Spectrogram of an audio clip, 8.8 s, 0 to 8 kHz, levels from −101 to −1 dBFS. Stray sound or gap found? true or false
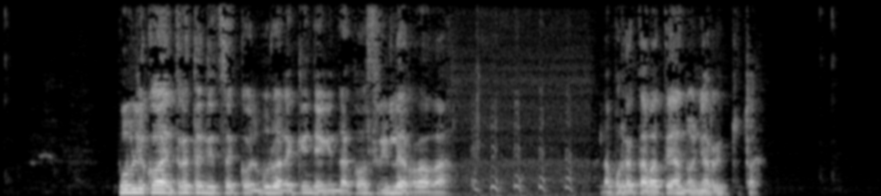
true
